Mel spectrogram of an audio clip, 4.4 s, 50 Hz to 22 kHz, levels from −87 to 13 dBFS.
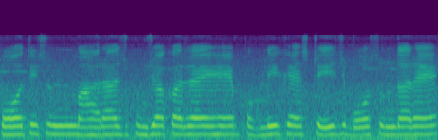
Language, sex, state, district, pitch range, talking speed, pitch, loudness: Hindi, female, Maharashtra, Mumbai Suburban, 225-235 Hz, 190 wpm, 230 Hz, -13 LUFS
